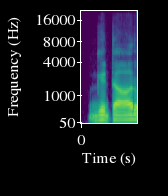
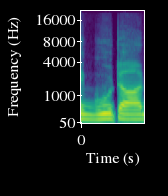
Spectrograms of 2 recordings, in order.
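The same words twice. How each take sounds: First: "गिटार" said as "gi-tar"; silent U. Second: "गुटार" said as "goo-tar"; U sounded. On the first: Teacher giving the usual word, U silent. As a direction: drop the U, "गिटार". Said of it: "गिटार होता है जी". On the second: Teacher showing what nobody says, U sounded. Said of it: "कभी आपने गुटार नहीं कहा". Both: Shown as a demonstration.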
